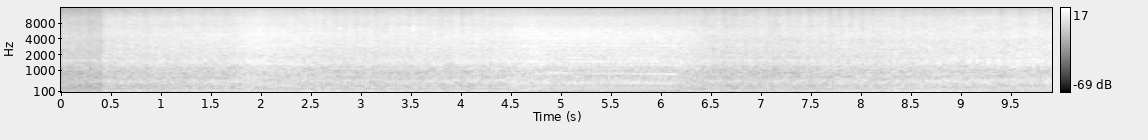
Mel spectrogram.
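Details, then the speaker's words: Porsche 911 flat-six after a valve clearance adjustment (number six cylinder found loose), new gaskets, filter and 10 litres of oil: steady, even idle with a brief rev blip and no valvetrain tapping; the earlier knocking noise is gone. "so let's um drop it down start it up and fingers crossed that knocking noise is gone much better"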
